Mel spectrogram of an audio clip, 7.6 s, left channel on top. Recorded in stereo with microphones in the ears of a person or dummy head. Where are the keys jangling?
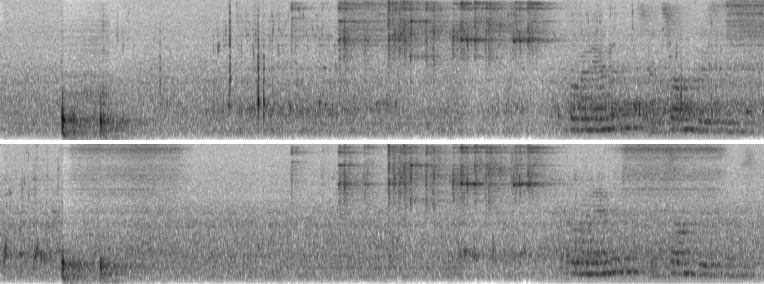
Centre (ahead or behind), 1.3 m.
